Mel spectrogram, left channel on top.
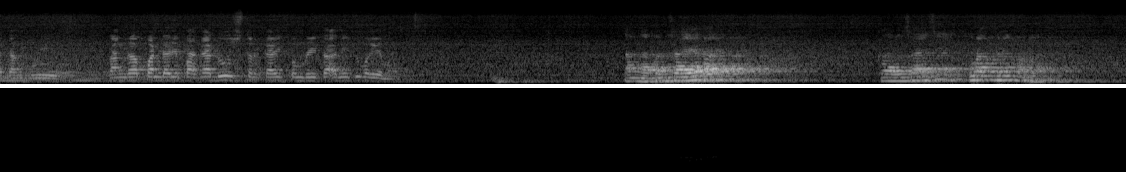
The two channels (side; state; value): right; silent; 53 dB below the other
